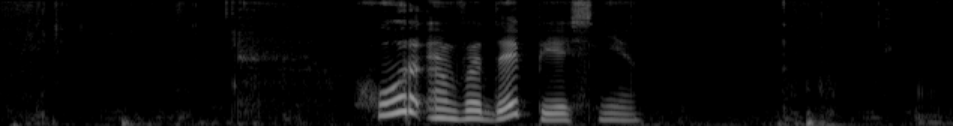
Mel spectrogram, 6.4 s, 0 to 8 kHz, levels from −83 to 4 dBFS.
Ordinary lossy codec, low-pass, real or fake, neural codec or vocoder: none; none; real; none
